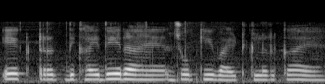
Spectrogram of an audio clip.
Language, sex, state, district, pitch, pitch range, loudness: Hindi, female, Haryana, Charkhi Dadri, 225 Hz, 210-230 Hz, -16 LUFS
